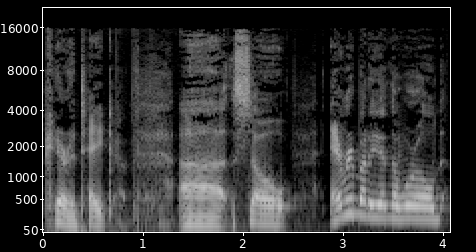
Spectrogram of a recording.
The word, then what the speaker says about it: Karateka: So just to clarify before we get started, I will be saying Broderbund, and I will be calling this game Karateka, which is the correct pronunciation. I hate to tell the guy that wrote the game, but that's how you say it.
